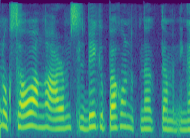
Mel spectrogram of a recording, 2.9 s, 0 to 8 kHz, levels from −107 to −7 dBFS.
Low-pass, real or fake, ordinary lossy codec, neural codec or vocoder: 7.2 kHz; real; AAC, 32 kbps; none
